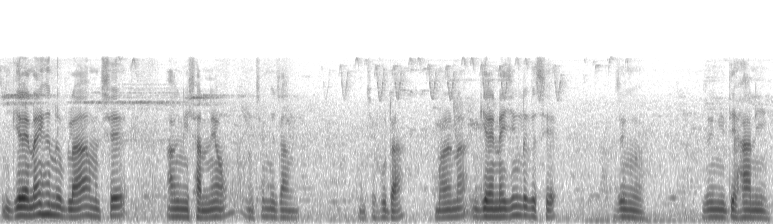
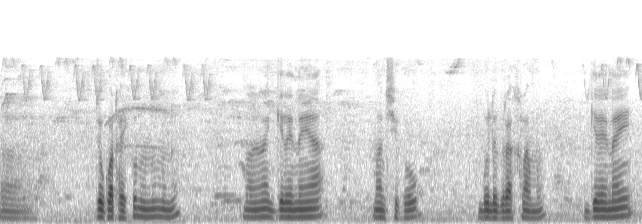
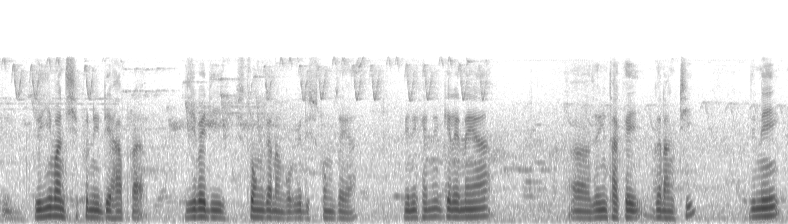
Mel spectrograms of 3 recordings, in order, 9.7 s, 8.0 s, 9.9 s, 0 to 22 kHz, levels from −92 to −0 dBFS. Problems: low volume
